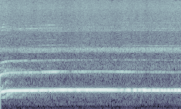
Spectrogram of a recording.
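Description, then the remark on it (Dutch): A wolf's howl holds one long, steady mid-pitched note with a faint harmonic shimmer above it, staying loud and unbroken for nearly three seconds with no other sounds. “Wolvengehuil kun je namelijk echt kilometers verderop nog steeds horen.”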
